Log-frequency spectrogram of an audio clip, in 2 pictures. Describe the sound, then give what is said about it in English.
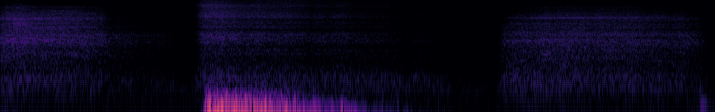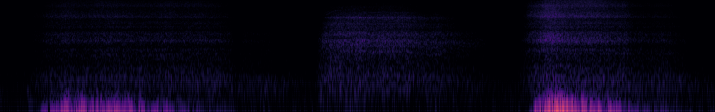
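Three slow, deep breaths taken in and out through the nose, each a loud rushing inhale followed by a softer, drawn-out exhale, in an even, unhurried rhythm with no talking. “take three deep breaths in and out through the nose and out through the”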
